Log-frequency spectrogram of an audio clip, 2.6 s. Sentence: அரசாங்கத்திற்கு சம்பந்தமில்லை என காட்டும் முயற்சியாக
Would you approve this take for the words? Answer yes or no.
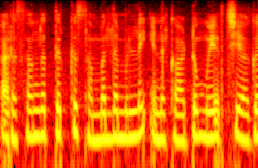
yes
